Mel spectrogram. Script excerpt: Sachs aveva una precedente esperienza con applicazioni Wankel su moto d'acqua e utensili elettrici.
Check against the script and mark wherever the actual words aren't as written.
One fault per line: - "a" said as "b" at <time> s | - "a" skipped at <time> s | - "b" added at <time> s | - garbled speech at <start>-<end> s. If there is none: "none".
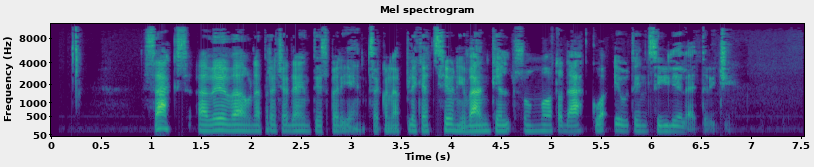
none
